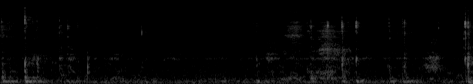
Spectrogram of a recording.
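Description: A prompt is typed on a computer keyboard into ChatGPT as a steady run of light, quick key taps, close and fairly quiet against faint room noise, with a few louder clicks near the end and no speech.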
